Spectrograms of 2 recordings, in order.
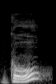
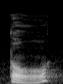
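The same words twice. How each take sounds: First: The syllable is said with a rising tone. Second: The syllable is said with a dipping tone. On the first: This is the colloquial word for plain bones. "but second tone" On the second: This is the usual pronunciation in most phrases. "This character is pronounced third tone"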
